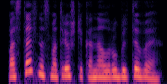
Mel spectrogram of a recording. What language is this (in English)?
Russian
